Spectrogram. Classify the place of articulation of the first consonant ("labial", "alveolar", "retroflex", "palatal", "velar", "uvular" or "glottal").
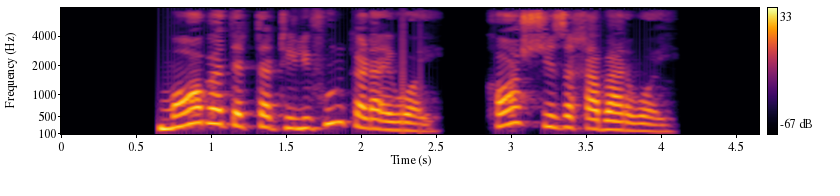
labial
